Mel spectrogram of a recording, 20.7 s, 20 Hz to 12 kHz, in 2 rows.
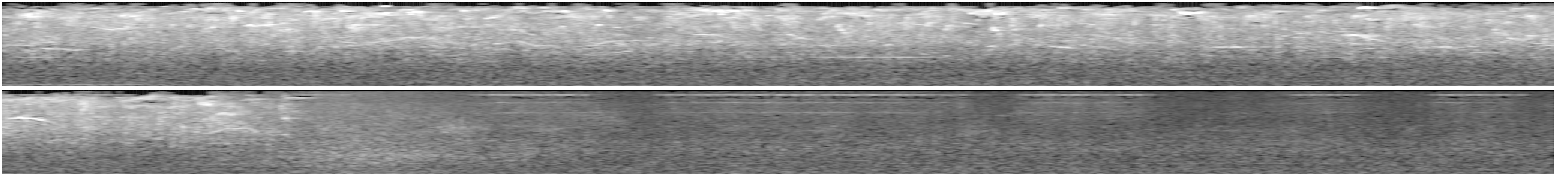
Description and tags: BI STARLING WAVE-01
a murmuration of Starlings (flock of birds) takes flight from a tree.
Recorded 2012 Toronto DR100 - 500 starlings babbling in a tree silmultaneously take flight. Very subtle whoosh as the one brain flock falls silent and exits.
